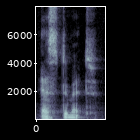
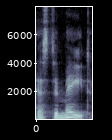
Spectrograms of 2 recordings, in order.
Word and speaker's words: estimate: going to cost an estimate an estimate remember the pronunciation not estimate but an estimate I asked him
